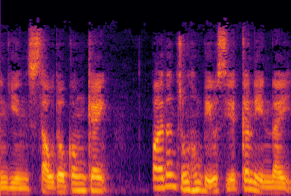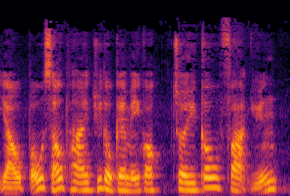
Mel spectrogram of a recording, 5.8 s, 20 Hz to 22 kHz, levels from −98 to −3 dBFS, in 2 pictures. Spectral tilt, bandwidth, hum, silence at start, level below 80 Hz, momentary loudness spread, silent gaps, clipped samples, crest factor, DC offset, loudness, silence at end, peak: -5 dB/octave; 15 kHz; none; 0 s; -62 dBFS; 4 LU; none; under 0.1%; 14 dB; under 0.1%; -22 LUFS; 0.15 s; -6 dBFS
